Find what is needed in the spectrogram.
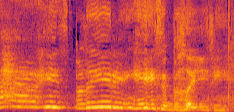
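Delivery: mock dainty, very high little squealing shriek. Telling a story of a man falling, the speaker acts out a woman screaming. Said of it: "starts screaming".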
